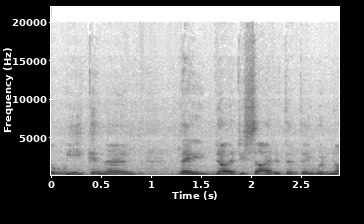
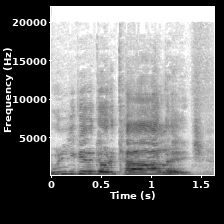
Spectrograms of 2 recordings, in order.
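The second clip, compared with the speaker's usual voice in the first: nagging parent; 6 semitones higher, 6 dB louder than usual. Retold or imitated. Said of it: "Parents are like".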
